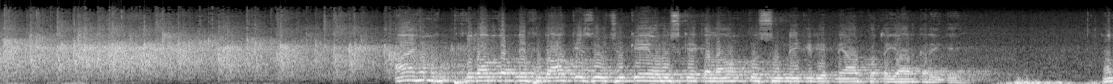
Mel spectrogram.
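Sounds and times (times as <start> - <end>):
audience applauding: 0.0 - 4.8
speech: 4.0 - 9.8.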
